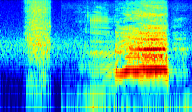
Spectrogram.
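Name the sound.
bull bellowing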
